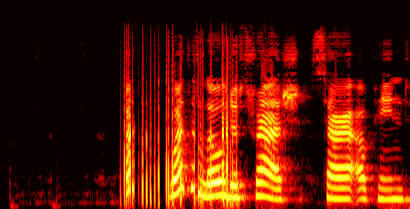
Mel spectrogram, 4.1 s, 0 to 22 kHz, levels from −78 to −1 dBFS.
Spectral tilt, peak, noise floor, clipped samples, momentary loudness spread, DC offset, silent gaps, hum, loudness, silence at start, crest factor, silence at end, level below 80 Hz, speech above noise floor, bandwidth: -4.5 dB/octave; 0 dBFS; -61 dBFS; under 0.1%; 11 LU; under 0.1%; none; none; -14 LUFS; 1.25 s; 16 dB; 0 s; -52 dBFS; 48 dB; 13.5 kHz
